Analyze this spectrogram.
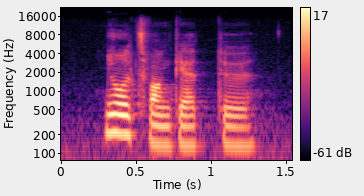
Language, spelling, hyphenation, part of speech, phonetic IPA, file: Hungarian, nyolcvankettő, nyolc‧van‧ket‧tő, numeral, [ˈɲolt͡svɒŋkɛtːøː], Hu-nyolcvankettő.ogg
- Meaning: eighty-two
